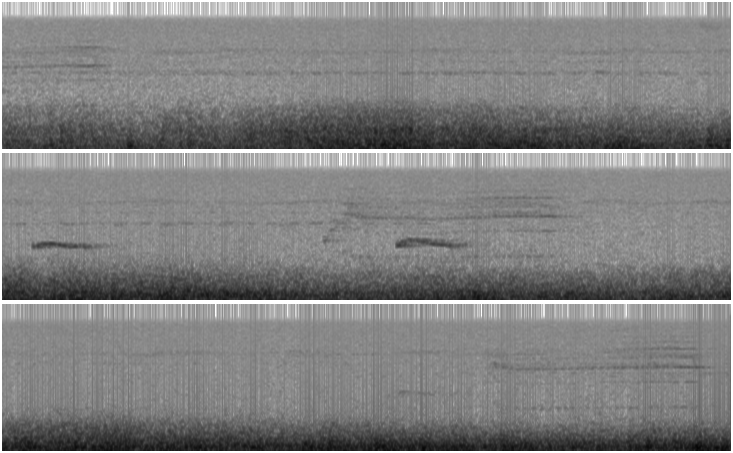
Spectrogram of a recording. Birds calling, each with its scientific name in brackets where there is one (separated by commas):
Long-tailed Manakin (Chiroxiphia linearis), Boat-billed Flycatcher (Megarynchus pitangua)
